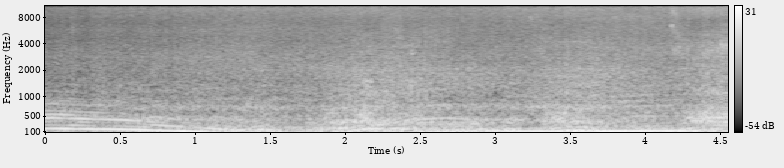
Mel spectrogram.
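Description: Sports car engine revved: a sharp blip right at the start and a smaller one about two seconds in, each rising and falling in pitch, then settling to a steady idle.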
